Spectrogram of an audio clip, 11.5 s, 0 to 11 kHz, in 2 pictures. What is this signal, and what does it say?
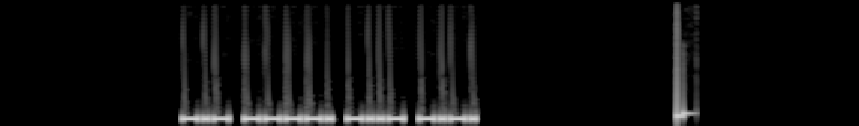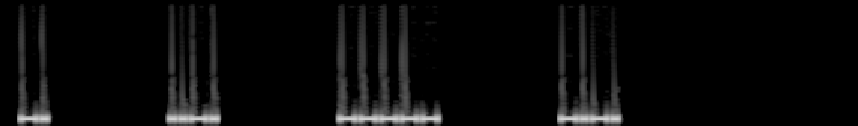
Morse code, heard as a keyed tone, about 34 wpm, spaced as for 15 wpm, 700 Hz. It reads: K9XC NF0C
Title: USA Call Signs - 4 Characters - 8x Character Spacing - 35wpm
